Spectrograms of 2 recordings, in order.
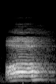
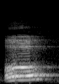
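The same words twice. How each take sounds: First: O as open "aw", pitched high; open dotted o. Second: O as closed "oh", pitched high. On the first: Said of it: "o with the dot". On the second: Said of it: "look at that". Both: Shown as a demonstration.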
